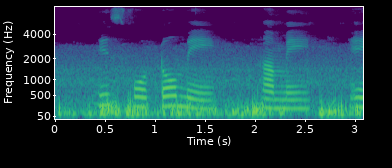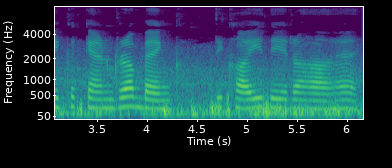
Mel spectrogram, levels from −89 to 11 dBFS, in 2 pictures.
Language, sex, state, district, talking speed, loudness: Hindi, female, Chandigarh, Chandigarh, 105 wpm, -17 LUFS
